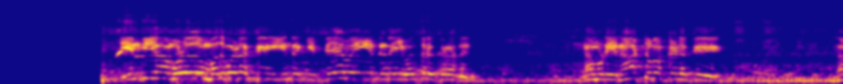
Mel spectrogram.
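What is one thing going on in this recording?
An elderly man speaks loudly and forcefully into a microphone.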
